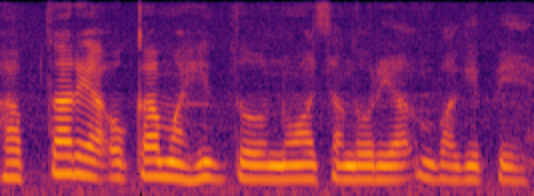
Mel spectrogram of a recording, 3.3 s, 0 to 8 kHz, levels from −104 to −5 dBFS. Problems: none marked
